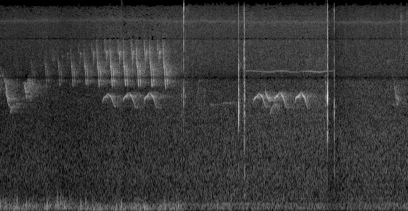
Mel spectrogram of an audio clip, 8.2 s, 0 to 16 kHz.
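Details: Scarlet tanager (Piranga olivacea) at Swansea Village Park, Massachusetts, on the afternoon of 14 May 2016, gives short, hoarse, burry, robin-like slurred phrases, with a quicker, higher series of notes, a few sharp knocks, and steady low rumble.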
